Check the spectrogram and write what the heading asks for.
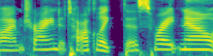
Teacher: I'm trying to keep my voice low, and you can occasionally hear some of the creaks. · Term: creaky voice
